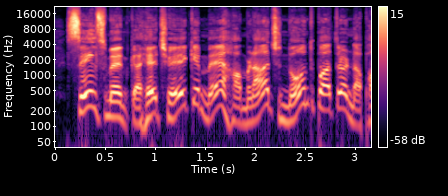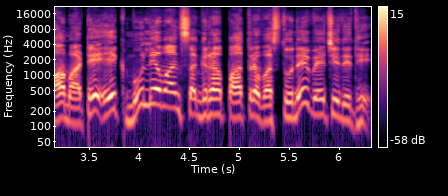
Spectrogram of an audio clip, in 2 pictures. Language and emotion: Gujarati, happy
